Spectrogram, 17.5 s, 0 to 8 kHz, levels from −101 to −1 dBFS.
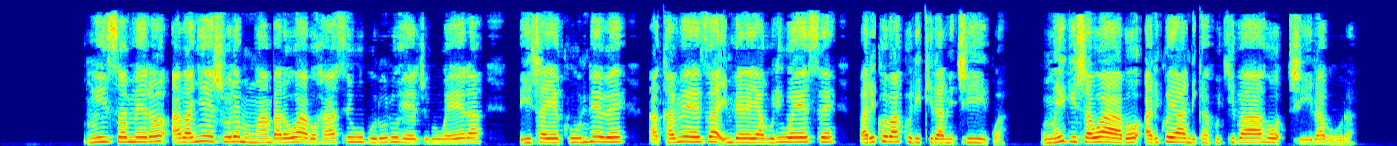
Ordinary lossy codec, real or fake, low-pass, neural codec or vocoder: AAC, 32 kbps; fake; 7.2 kHz; codec, 16 kHz, 16 kbps, FunCodec, trained on LibriTTS, 50 frames a second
